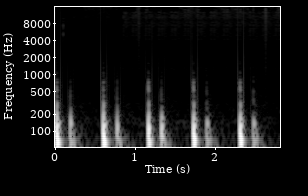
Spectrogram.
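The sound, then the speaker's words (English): A heavy, pounding heartbeat of a woman thumps in steady lub-dub pairs, beating harder and harder, five beats in quick succession, deep with no voices over it. “As our fingers touched, she gripped my hand and held it there, dead eyes burning into mine, mouth moving soundlessly, heart beating harder and harder, impossibly hard in her chest, in her fingertips.”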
